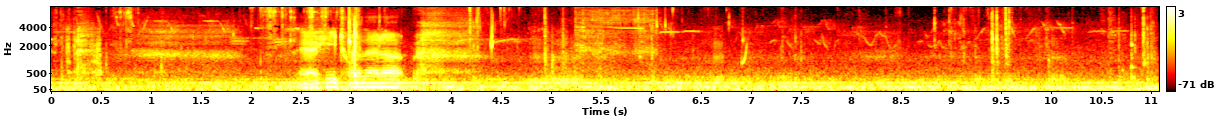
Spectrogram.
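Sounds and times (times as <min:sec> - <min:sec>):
faint bird chirps: 0:04.1 - 0:11.0.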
